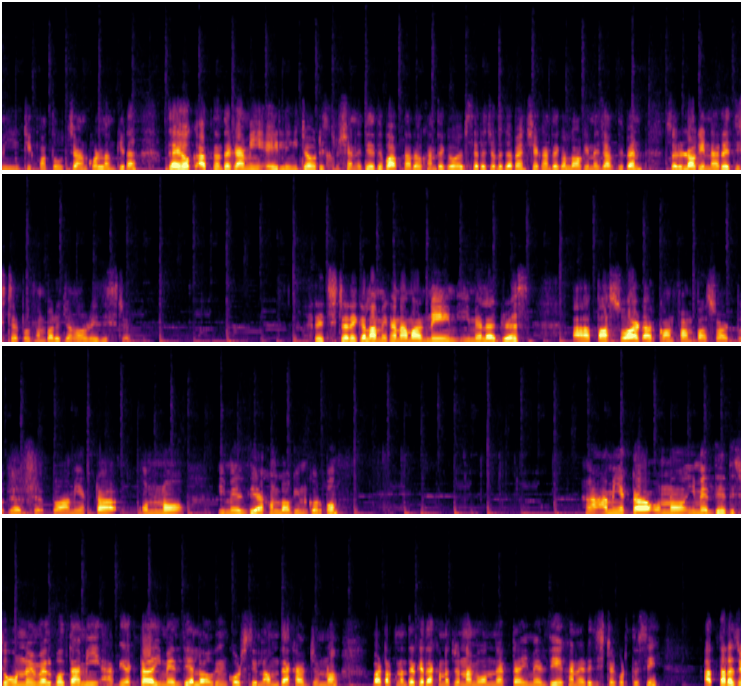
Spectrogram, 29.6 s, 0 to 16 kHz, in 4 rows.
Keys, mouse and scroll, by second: 5.7 click, 6.4 click, 9.2 click, 15.8 click, 28.4 click.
